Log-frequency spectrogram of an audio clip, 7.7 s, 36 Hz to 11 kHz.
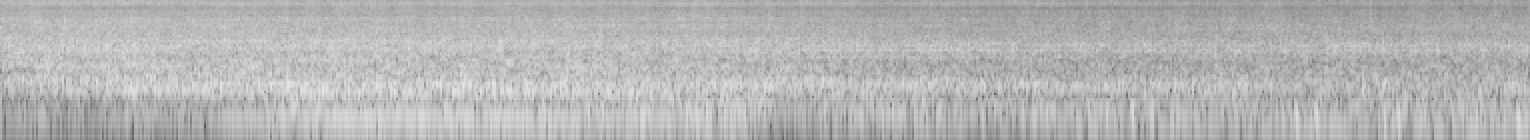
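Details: Revived Tao Tao 125cc ATV quad with a new carburetor, ignition switch, stator and pickup, ridden slowly in the rain. It keeps an even, steady, super quiet engine note under way with no misses, knocks or rattles. Running normally.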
